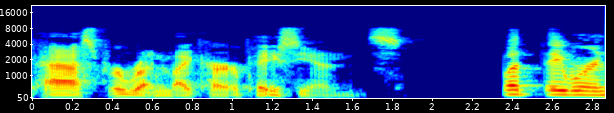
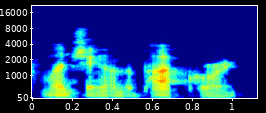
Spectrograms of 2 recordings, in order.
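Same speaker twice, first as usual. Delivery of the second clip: ordinary delivery, nothing marked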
